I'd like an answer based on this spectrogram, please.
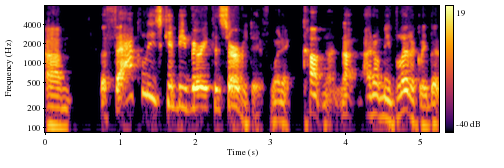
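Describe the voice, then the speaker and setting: His pace is fairly quick. The man speaks with a Southern US accent. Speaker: college professor and former administrator. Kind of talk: interview. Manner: halting.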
